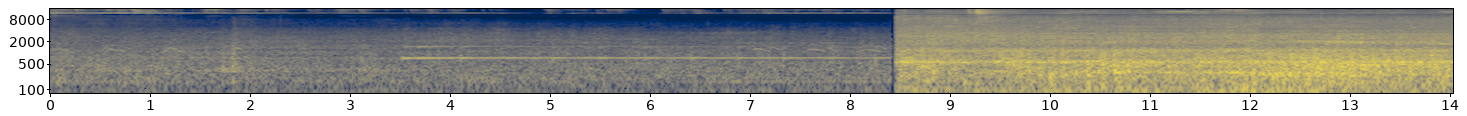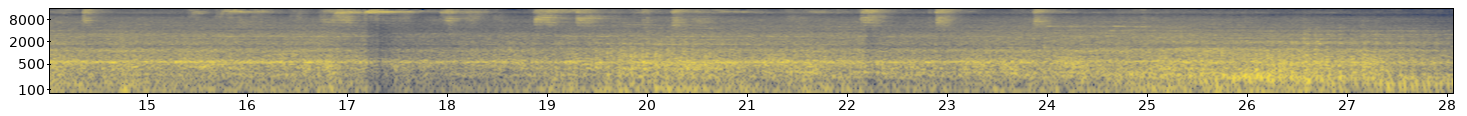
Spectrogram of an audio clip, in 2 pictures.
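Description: For about eight seconds an electric train approaches with a steady tone sounding in its last few seconds; then a container freight train passes close by, loud and steady, its wagon wheels clattering over rail joints with repeated high wheel squeal.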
